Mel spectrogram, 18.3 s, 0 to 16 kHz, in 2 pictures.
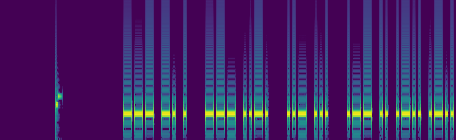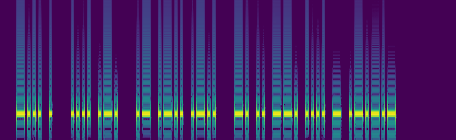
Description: Morse code, heard as a keyed tone, about 21 wpm, 700 Hz. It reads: ONE OF US WILL BE HR ALL NIGHT.
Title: Sentences from Top 300 Words and Abbreviations 22wpm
